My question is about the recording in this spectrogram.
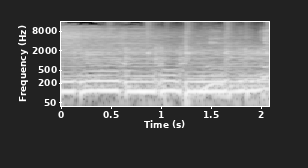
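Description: Live rock band playing through amplifiers: electric guitar and bass guitar holding steady low notes over a drum kit's regular hits.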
